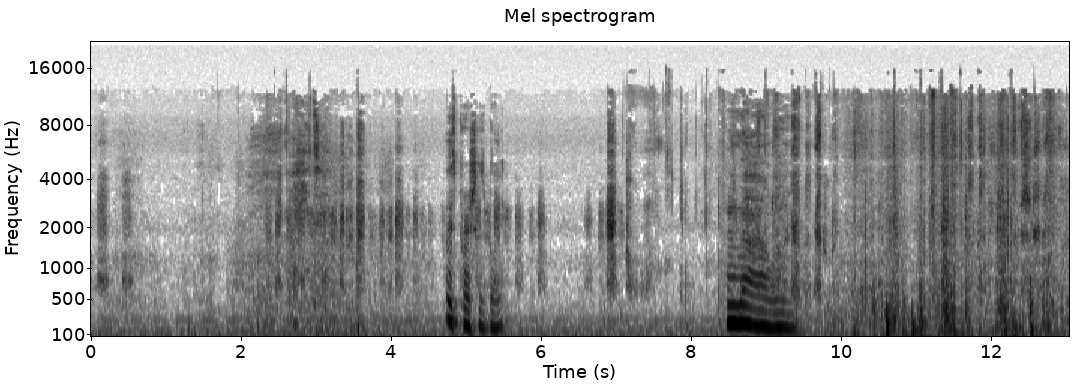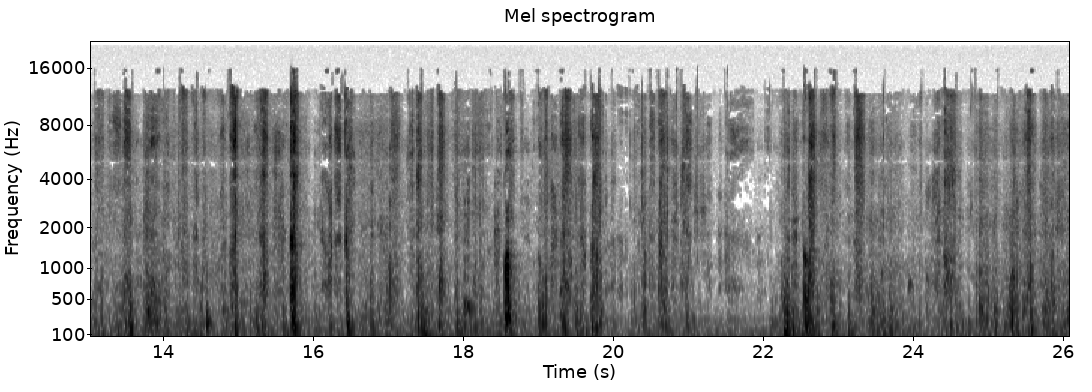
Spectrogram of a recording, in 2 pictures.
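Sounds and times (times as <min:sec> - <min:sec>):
puppy breathing: 0:02.0 - 0:08.3.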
